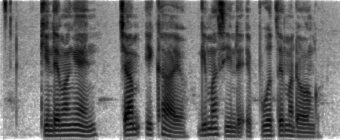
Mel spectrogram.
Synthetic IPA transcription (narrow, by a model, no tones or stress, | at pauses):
kindemaŋɛɲ | t͡ʃamɪkʰajɔɡɪmasindḛʔepwot̪emadɔŋɡɔ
